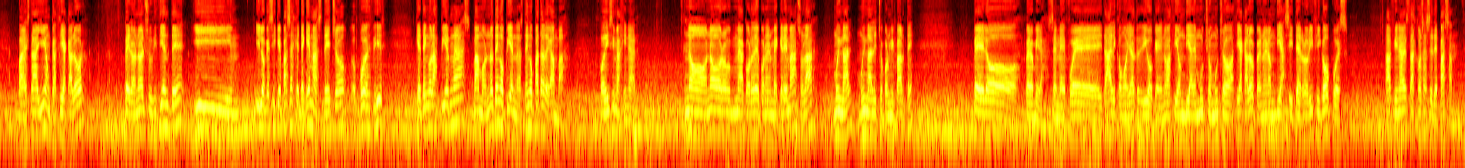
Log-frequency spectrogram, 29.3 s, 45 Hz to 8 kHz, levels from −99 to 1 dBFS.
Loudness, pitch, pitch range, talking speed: -19 LUFS, 125 Hz, 115-140 Hz, 190 wpm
